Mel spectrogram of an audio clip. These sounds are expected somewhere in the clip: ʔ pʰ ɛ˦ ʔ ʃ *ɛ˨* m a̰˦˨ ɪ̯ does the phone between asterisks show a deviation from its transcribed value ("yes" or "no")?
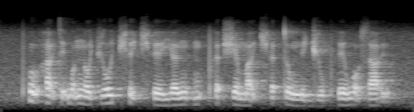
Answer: no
